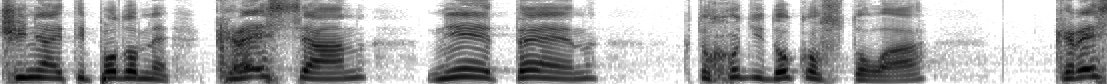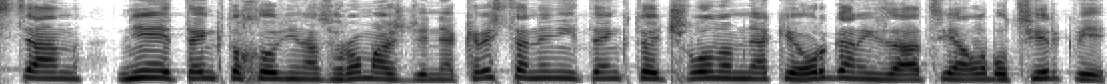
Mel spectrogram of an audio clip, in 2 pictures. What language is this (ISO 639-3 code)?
slk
